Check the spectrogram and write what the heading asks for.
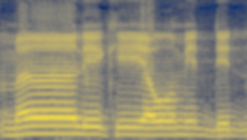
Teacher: mencampur pengucapan huruf alif dengan sedikit bunyi dari huruf ya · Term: imala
